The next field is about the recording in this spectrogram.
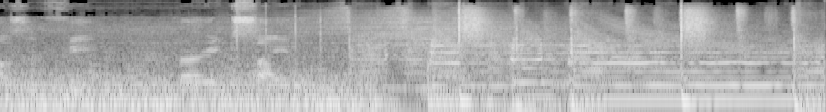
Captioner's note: engine roaring; bright upbeat music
